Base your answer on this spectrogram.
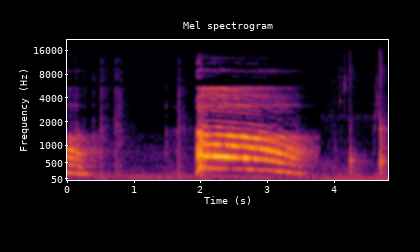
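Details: Dog making strange noises indoors: a single long, tonal moan that starts loud and slowly slides downward over about one and a half seconds, after a brief softer falling sound and followed by quiet clicks.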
